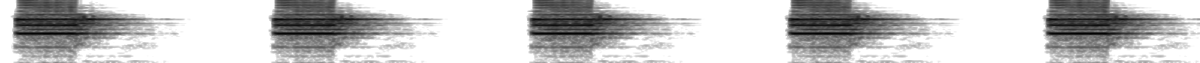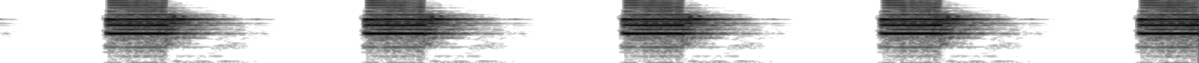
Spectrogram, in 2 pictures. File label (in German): feueralarm ansage schule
